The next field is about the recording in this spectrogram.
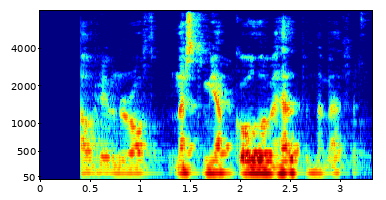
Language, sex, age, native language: Icelandic, male, 40-49, Icelandic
